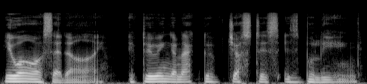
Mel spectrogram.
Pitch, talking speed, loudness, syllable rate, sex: 115 Hz, 195 wpm, -19 LUFS, 4.9 syllables/s, male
